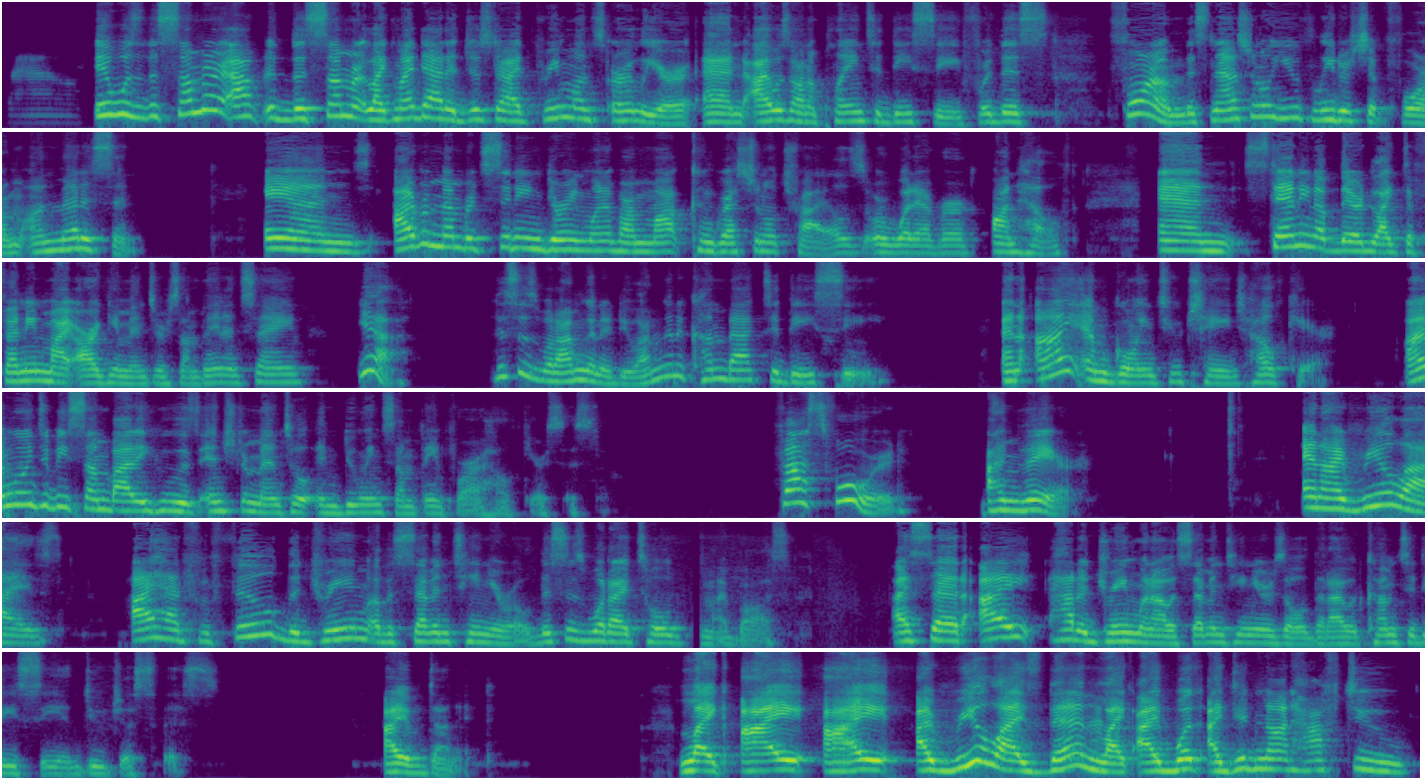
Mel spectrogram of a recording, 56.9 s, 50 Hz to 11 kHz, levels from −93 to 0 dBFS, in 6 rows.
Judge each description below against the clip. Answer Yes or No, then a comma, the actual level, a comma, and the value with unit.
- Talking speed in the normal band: Yes, average, 170 wpm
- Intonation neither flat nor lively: No, wide, 6.5 semitones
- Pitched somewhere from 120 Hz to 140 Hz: No, medium, 185 Hz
